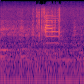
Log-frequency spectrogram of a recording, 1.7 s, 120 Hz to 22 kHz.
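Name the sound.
cat meowing in the video game 60 Seconds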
